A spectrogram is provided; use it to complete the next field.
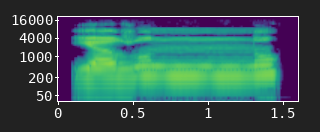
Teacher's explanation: यहाँ सख्ती के साथ साथ नून के ऊपर गुन्ना भी होगा, जैसा कि हमने कायदा नंबर 1 पढ़ा था कि जब नून और मीम मुशद्दद हों तो वहाँ पर गुन्ना होगा।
